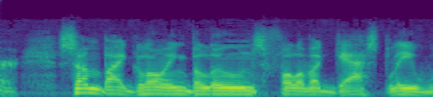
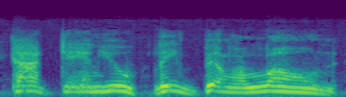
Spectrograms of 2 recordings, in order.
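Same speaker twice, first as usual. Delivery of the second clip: shriek; 10 semitones higher than usual. Acted. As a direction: shriek it at the monster. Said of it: "he shrieked".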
